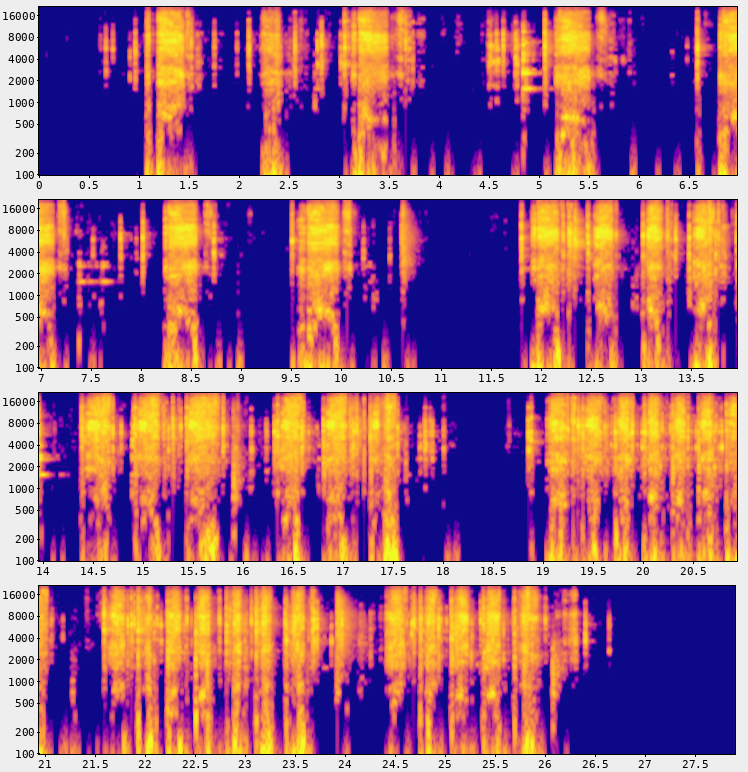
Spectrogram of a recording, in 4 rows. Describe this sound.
Sound effects > Objects / House appliances
carrot-peeling-slow-medium-fast
Carrot being peeled at three different speeds - slow, medium and fast. Recorded with Zoom H6 and SGH-6 Shotgun mic capsule.
carrot, kitchen, peeling, peeler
